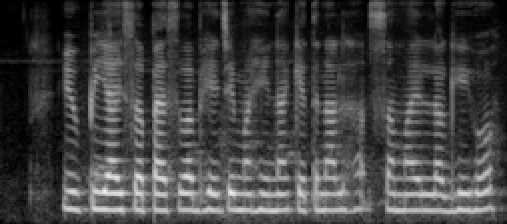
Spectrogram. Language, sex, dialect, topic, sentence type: Magahi, female, Southern, banking, question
